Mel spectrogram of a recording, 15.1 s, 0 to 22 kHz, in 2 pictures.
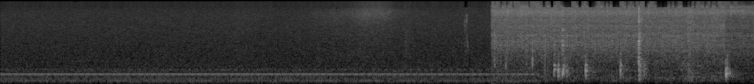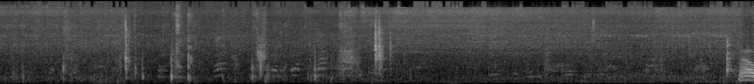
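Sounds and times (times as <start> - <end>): low hum with held tone: 0.0 - 10.0
food sizzling in a hot pan: 4.9 - 15.0.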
